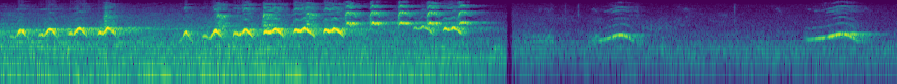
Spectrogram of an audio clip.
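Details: Asian koel: a fast burst of repeated rising notes mixed with chirps from other birds, then a pause and two slower, upward-swooping whistles.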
